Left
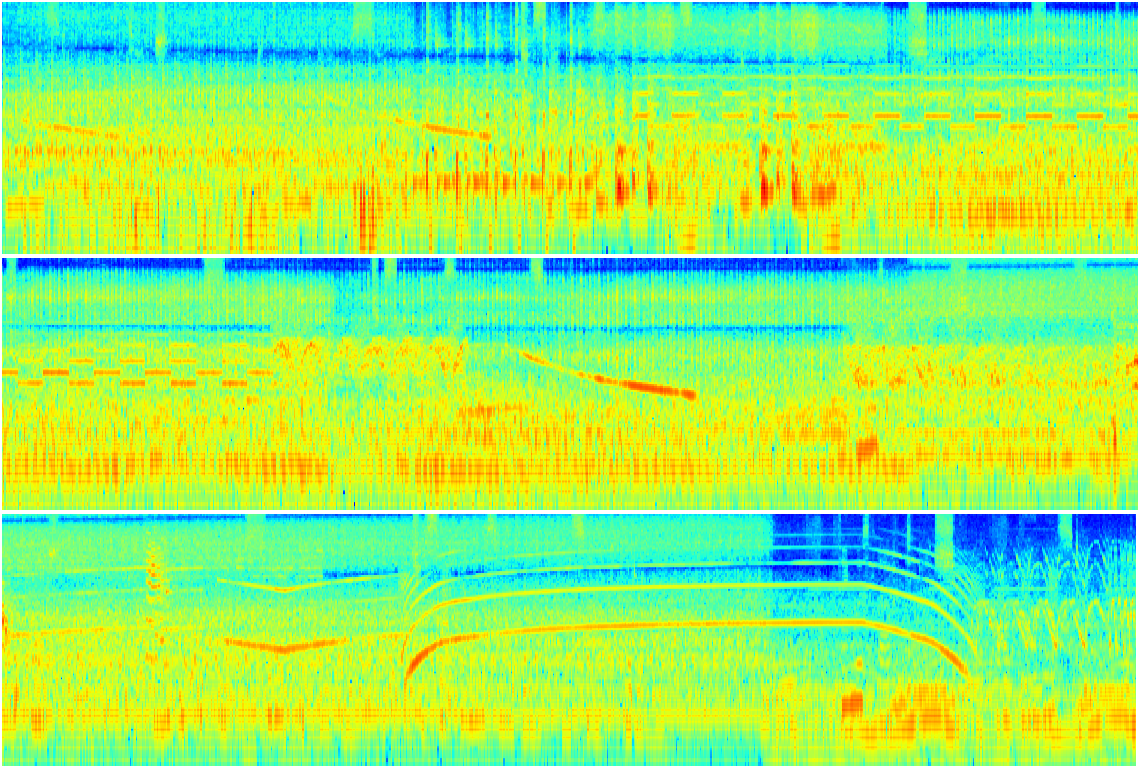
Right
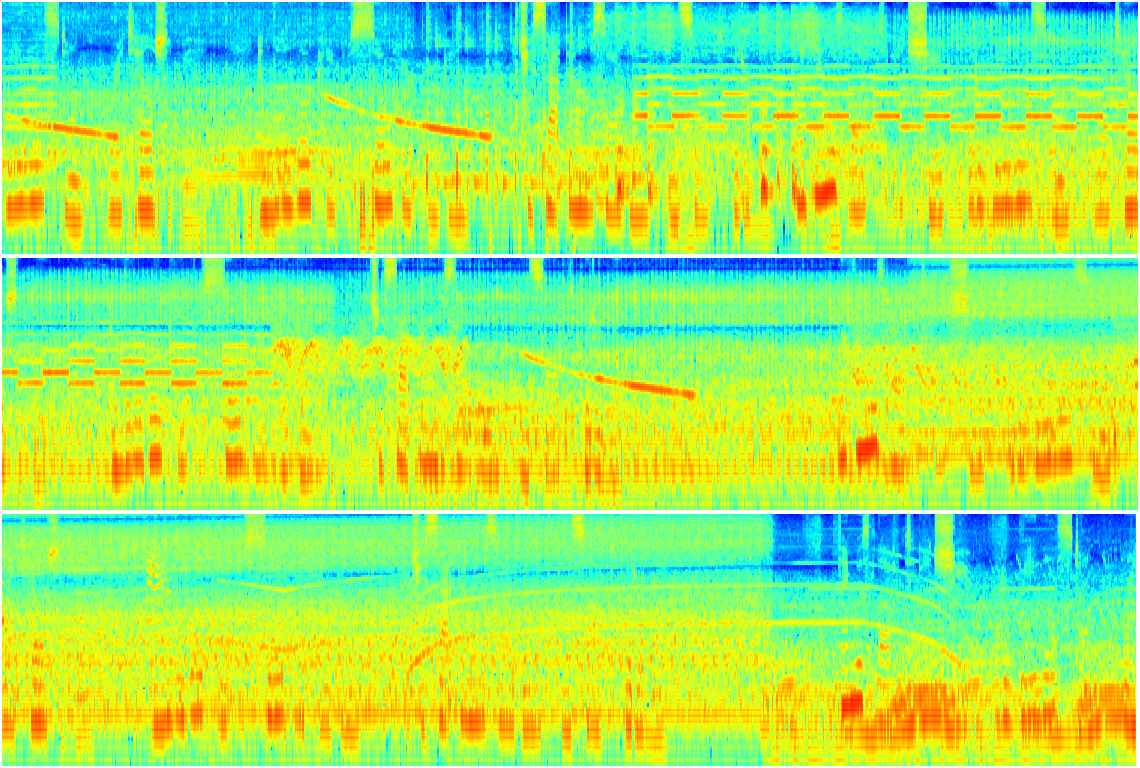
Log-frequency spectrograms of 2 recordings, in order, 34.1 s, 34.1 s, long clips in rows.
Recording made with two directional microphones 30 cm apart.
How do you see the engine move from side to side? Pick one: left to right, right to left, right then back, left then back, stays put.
left to right.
